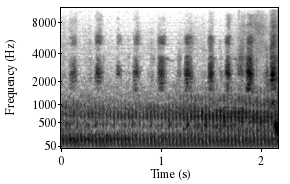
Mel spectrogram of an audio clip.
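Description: A tired dog panting quickly, about five short breaths a second, over a low steady hum.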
